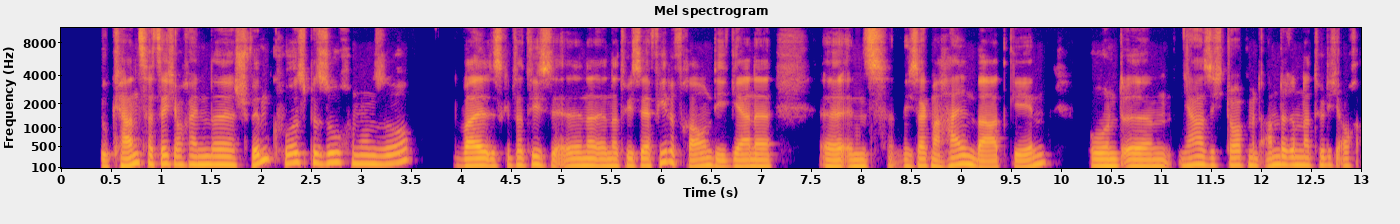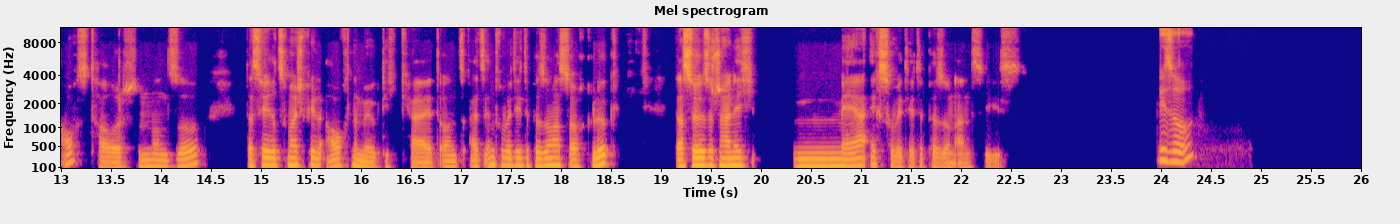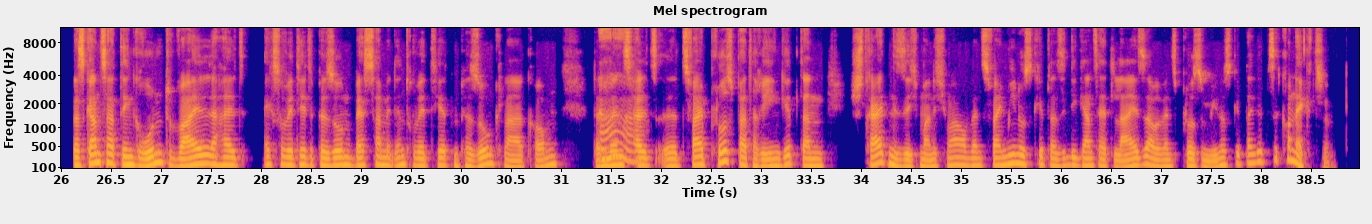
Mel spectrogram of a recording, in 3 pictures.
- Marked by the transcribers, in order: in English: "Connection"
- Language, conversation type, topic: German, advice, Wie kann ich Small Talk überwinden und ein echtes Gespräch beginnen?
